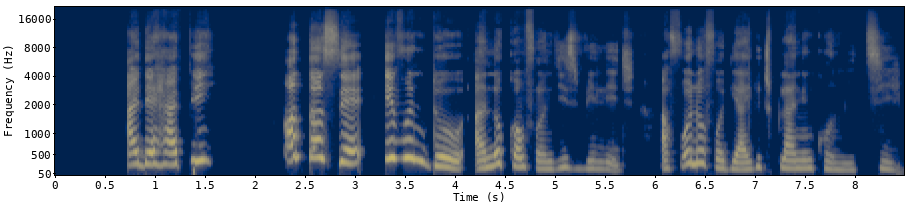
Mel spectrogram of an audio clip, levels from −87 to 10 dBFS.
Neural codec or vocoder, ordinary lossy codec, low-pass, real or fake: autoencoder, 48 kHz, 128 numbers a frame, DAC-VAE, trained on Japanese speech; none; none; fake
